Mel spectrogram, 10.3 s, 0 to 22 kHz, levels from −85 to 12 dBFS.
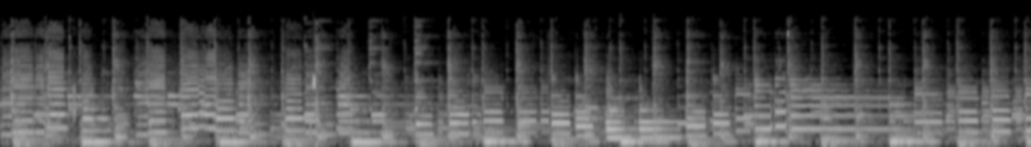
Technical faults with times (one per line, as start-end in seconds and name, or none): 0.00-10.31 MP2 compression
0.66-0.75 DAB burbling
3.09-3.18 DAB burbling
7.74-7.88 DAB burbling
